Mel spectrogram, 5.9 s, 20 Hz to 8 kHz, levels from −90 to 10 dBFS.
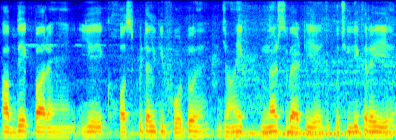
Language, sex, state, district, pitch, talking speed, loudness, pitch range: Hindi, male, Madhya Pradesh, Katni, 100 Hz, 210 wpm, -18 LUFS, 100-105 Hz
